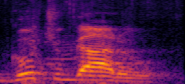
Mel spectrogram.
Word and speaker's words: gochugaru: wasn't going to remember the name gochiguru Gucci Guru did I say that right it's in your recipe did I say it right I think it sounds like it's it's spelled gochugu gochugaru I was close it's a it's a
